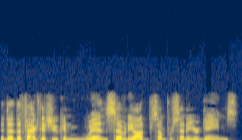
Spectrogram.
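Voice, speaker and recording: A man's voice: a little high, animated, moderate pace, bright, forceful tone, no echo, dull audio. Rambling, exasperated man on a podcast. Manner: rambling, exasperated, repeats words. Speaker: podcast co-host. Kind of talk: casual sports chat.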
